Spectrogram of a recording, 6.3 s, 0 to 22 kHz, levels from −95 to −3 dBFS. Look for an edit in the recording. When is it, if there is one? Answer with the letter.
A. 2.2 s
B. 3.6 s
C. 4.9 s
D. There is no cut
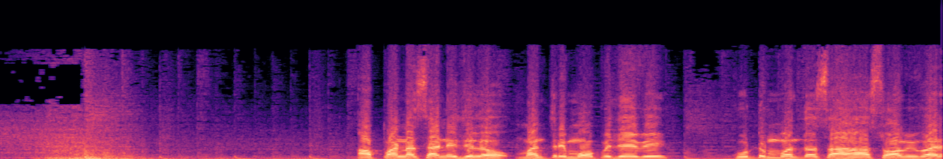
A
